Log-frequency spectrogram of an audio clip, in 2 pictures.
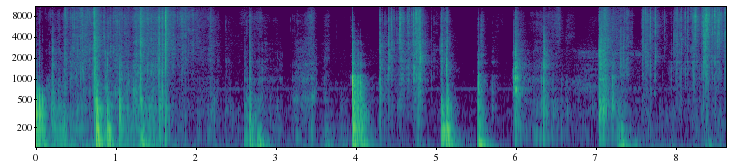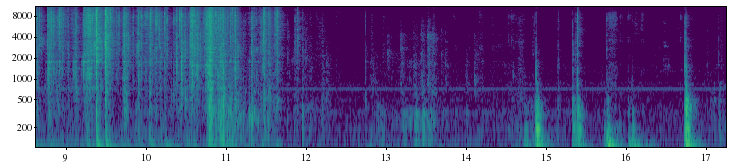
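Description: A 2021-22 Panini Court Kings basketball card pack wrapper being torn open and crinkled, in two stretches of rasping. Near the end come a few light taps as the stack of cards is knocked square on the table.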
